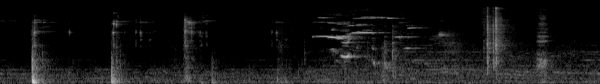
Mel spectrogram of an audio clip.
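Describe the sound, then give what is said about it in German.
Several sharp clicks and knocks like a latch being worked, then a brief high squeak as a door swings open, followed by a few more faint clacks; no voices. “Öffnen Sie die Tür, Bruder Jaguar, und treten Sie gleich zur Seite, damit ich hinaussehen kann.”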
